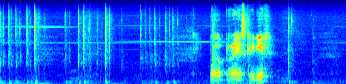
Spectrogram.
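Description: A man types quickly on a keyboard with clicking keys.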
